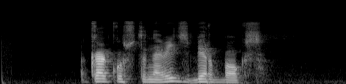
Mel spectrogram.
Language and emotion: Russian, neutral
